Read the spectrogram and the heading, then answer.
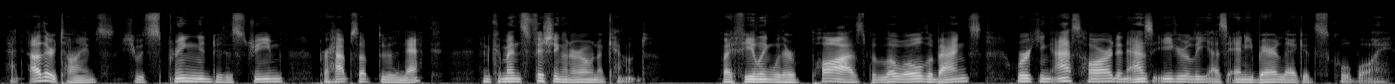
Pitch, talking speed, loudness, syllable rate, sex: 120 Hz, 180 wpm, -20 LUFS, 4.9 syllables/s, male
